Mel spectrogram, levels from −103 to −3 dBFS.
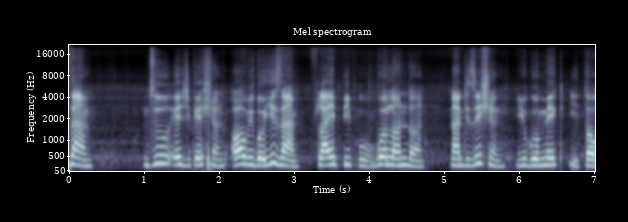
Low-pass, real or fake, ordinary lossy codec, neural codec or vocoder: none; fake; none; autoencoder, 48 kHz, 32 numbers a frame, DAC-VAE, trained on Japanese speech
